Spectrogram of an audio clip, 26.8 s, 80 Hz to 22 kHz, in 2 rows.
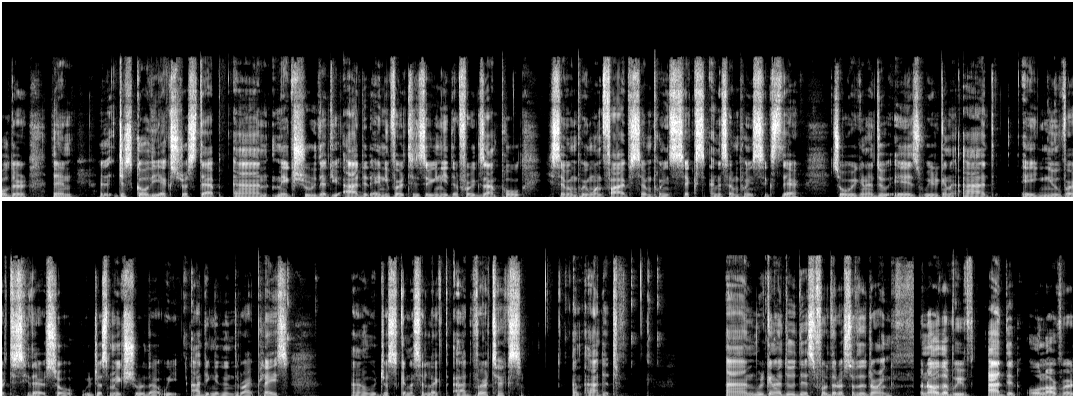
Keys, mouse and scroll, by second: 5.7-6.1 scroll down 1, 6.1 scroll up 1, 7.3 middle click, 8.1 scroll down 1, 8.2 middle click, 9.5 Escape, 9.8 middle click, 10.2 typing, 10.3 Return, 10.5 scroll up 1, 12.9 click, 13.2-13.9 scroll down 2, 13.4 middle click, 13.9 scroll up 1, 15.5 click, 15.7 Escape, 16.0-16.7 scroll up 1, 16.7 click, 17.1-17.6 scroll down 2, 17.1 middle click, 19.1 scroll down 1, 19.1 click, 19.5-20.1 scroll up 1, 20.3 click, 20.5 Escape, 21.0 click, 21.3 double click, 21.6 scroll down 1, 21.7 middle click, 22.1 Delete, 22.8 click, 23.3 Delete, 23.6 scroll down 1, 23.7 middle click, 24.7 scroll down 1, 25.9 middle click, 26.2 scroll up 1.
